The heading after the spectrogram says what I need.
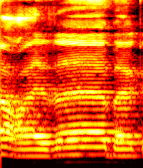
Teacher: ذال کو سختی کے ساتھ نہیں پڑھیں گے نرم پڑھیں گے ذال کو پڑھتے وقت اپنی زبان دانتوں کے بیچ میں سے تھوڑی باہر نکالیں گے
